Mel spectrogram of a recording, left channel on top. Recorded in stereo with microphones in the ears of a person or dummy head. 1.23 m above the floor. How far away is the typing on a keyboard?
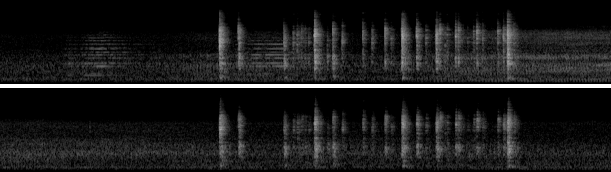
About 0.8 m.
